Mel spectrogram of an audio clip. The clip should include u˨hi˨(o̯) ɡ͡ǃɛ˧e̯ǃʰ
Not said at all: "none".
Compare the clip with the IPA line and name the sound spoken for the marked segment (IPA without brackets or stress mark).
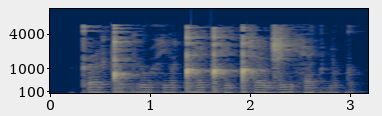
o̯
